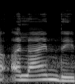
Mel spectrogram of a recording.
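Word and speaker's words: Allende: उनका फोकस जो होता था अलाइन दे, प्रेसिडेंट का नाम है अलाइन दे, इसको पर्टिकुलरली अलाइन दे ही प्रोनाउंस करेंगे, ठीक है, अलाइन दे और आइन दे.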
